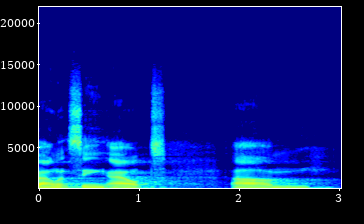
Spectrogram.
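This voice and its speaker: A man speaks with an Australian accent. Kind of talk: panel discussion.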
